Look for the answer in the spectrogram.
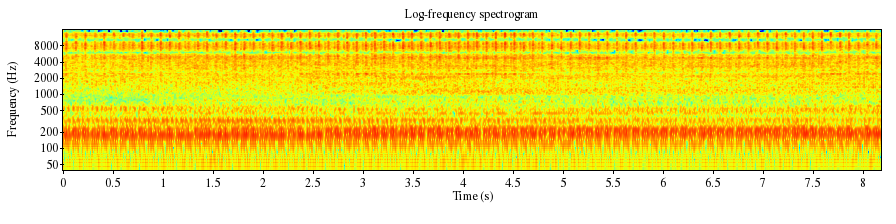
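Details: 2015 BMW S1000RR with 7.8K miles idling: the sport bike four runs steadily with a light, fast ticking over the exhaust note, indicating top-end ticking whose cause is not pinned down.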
